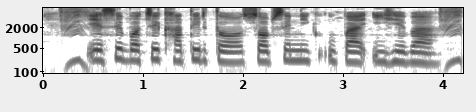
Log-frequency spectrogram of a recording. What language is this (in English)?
Bhojpuri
